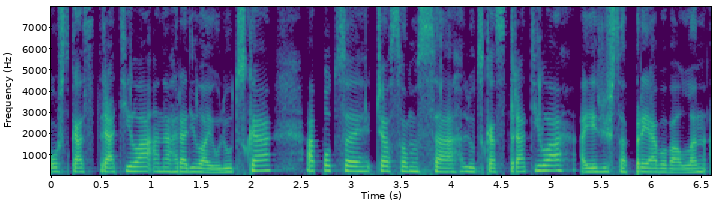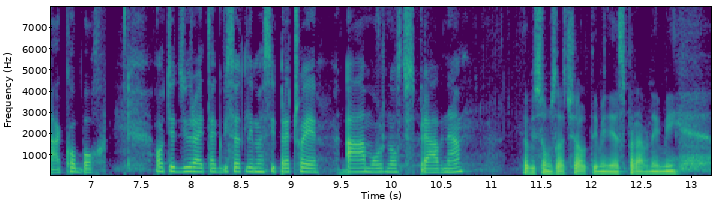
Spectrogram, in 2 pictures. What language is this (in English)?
Slovak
